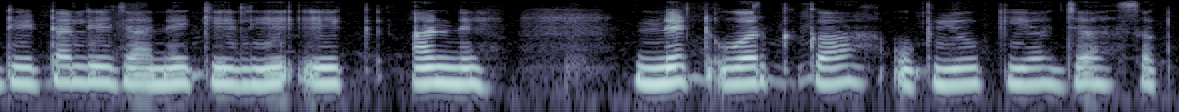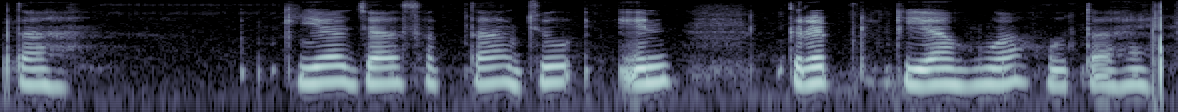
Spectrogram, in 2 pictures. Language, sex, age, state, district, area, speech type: Hindi, female, 45-60, Uttar Pradesh, Ayodhya, rural, read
